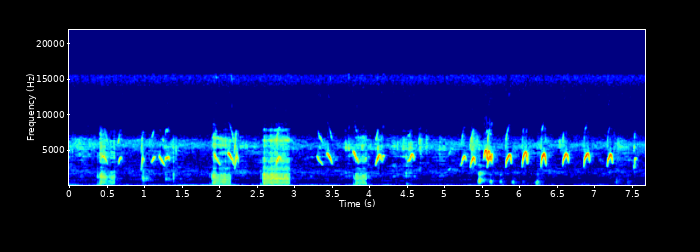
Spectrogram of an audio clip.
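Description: A brood of chicks peeping in quick, high, downward-slurred notes, coming fastest in the second half. In the first half a mother hen clucks a few times.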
